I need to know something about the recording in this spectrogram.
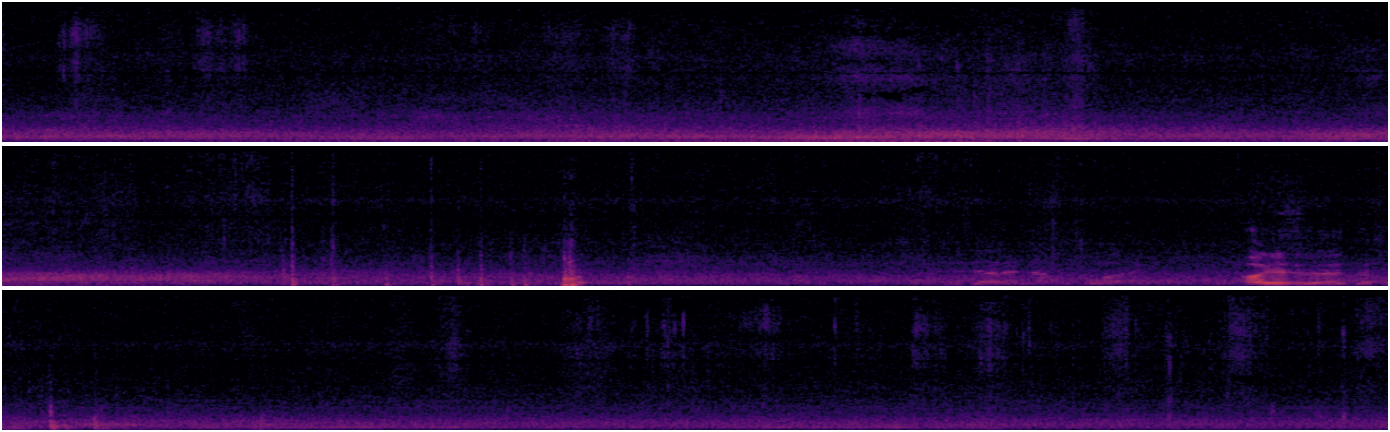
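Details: Honey bees from a gentle hive, in place at least one season, being removed from a house window in Edinburg, Texas, near sunset; a steady droning buzz swells around four to seven seconds, with sharp knocks near ten and thirteen seconds.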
